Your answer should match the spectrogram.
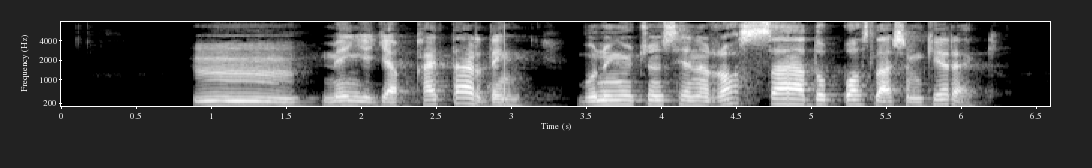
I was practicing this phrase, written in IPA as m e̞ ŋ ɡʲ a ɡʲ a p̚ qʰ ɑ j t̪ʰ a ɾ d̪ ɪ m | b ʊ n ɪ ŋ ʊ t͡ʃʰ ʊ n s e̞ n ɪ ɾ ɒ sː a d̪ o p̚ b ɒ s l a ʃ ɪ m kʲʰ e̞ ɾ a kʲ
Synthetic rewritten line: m e̞ ŋ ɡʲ a ɡʲ a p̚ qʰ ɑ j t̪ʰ a ɾ d̪ ɪ ŋ | b ʊ n ɪ ŋ ʊ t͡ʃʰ ʊ n s e̞ n ɪ ɾ ɒ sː a d̪ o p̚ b ɒ s l a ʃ ɪ m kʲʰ e̞ ɾ a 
